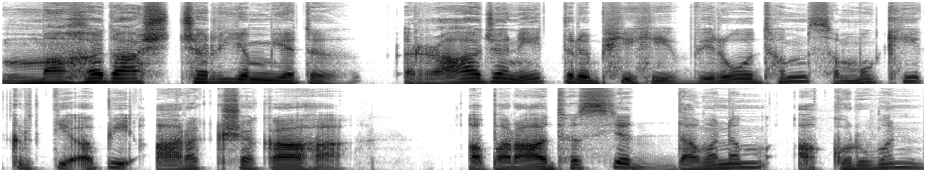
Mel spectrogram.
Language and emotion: Sanskrit, surprised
